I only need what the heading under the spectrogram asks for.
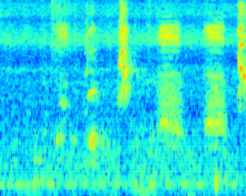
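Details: A hungry common myna in a kitchen, being offered bread, gives a quick jumble of harsh, croaking and squeaky whistled notes in uneven bursts, over a low hum with a person talking.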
